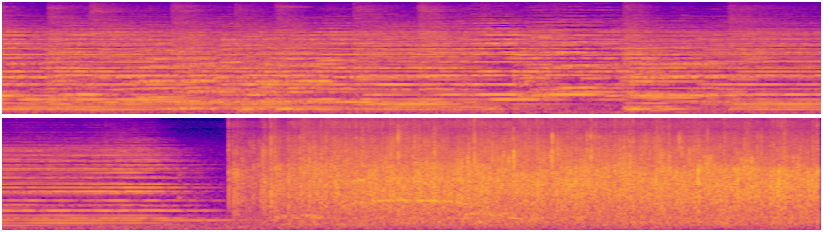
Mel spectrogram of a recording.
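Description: A children's violin group with acoustic guitar accompaniment plays the closing bars of a tune, and the music stops about two-thirds of the way through. Audience applause starts at once and fills the rest.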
